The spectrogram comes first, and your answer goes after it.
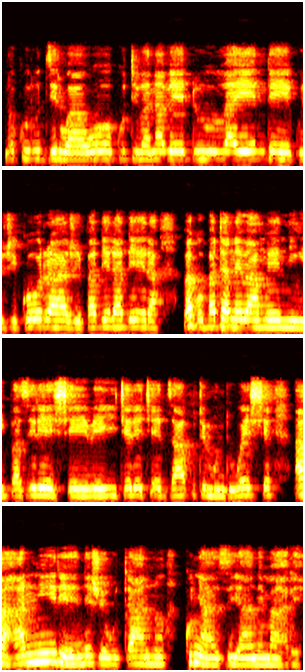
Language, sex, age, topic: Ndau, female, 25-35, health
